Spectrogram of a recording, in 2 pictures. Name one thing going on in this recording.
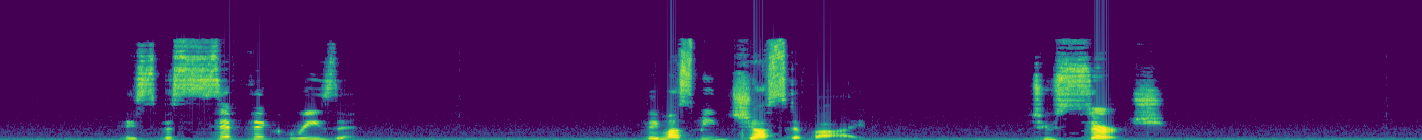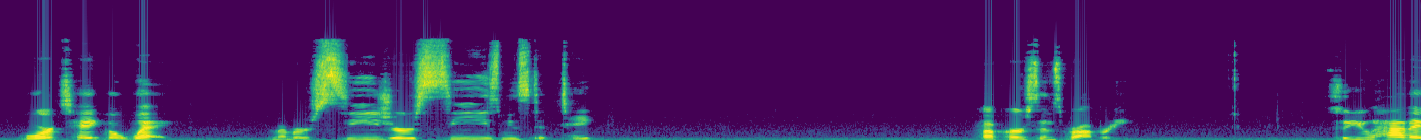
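A woman speaks calmly through a microphone in short phrases.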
